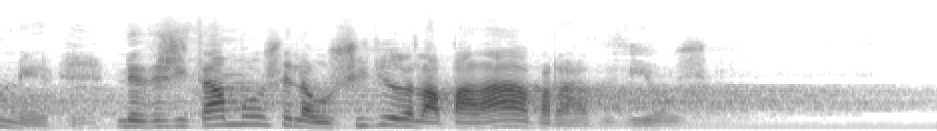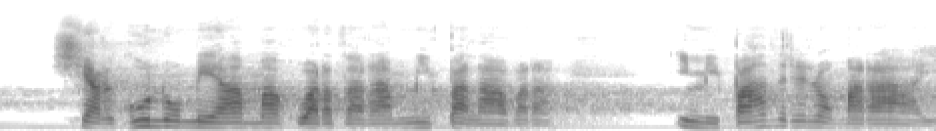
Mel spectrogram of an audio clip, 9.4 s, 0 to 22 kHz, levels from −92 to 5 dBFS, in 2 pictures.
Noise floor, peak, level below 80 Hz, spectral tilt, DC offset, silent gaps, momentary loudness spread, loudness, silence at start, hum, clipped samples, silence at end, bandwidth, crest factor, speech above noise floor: -66 dBFS; -14 dBFS; under -90 dBFS; -4 dB/octave; under 0.1%; none; 19 LU; -34 LUFS; 0 s; 50 Hz at -75 dBFS; under 0.1%; 0 s; 12.5 kHz; 22 dB; 32 dB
